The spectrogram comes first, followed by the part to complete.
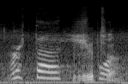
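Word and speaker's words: Ritter Sport: Rittersport.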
